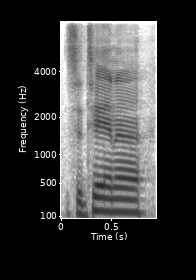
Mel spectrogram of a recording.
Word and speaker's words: Zatanna: Zatanna.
